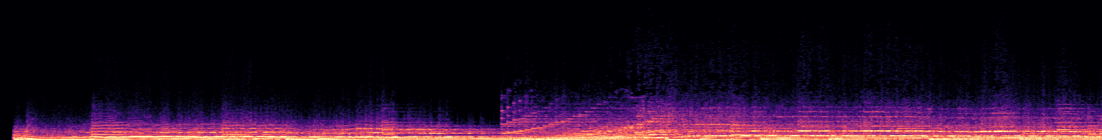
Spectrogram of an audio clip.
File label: romantic bgm; Eeswar movie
